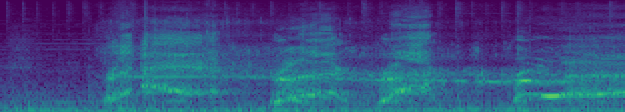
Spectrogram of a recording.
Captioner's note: creatures groaning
